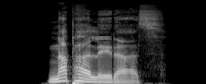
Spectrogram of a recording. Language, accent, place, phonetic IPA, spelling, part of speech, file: German, Germany, Berlin, [ˈnapaˌleːdɐs], Nappaleders, noun, De-Nappaleders.ogg
- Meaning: genitive singular of Nappaleder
